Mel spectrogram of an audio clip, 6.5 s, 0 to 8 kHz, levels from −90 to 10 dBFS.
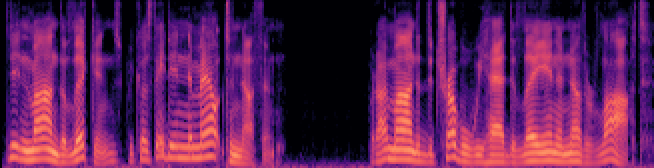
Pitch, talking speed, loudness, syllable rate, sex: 150 Hz, 210 wpm, -17 LUFS, 5.7 syllables/s, male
